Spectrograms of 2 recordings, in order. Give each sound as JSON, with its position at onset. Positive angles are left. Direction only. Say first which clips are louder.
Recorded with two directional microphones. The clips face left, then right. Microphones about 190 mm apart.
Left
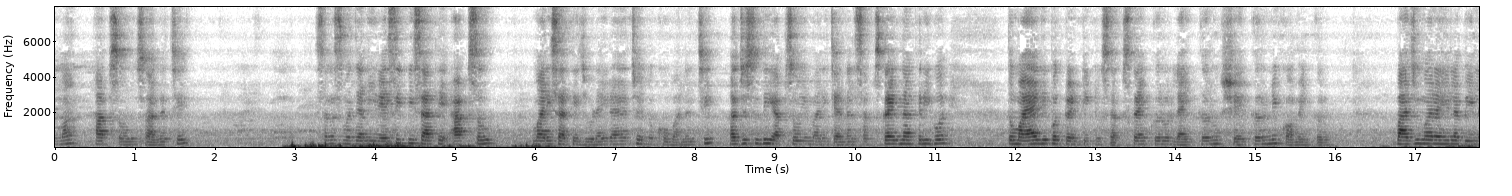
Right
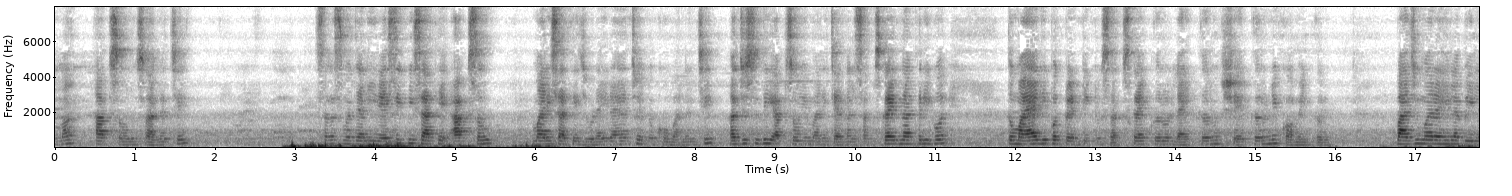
{"t": 0.1, "sound": "speech", "louder": "even", "side_deg": 5}
{"t": 3.4, "sound": "speech", "louder": "even", "side_deg": 5}
{"t": 16.7, "sound": "speech", "louder": "even", "side_deg": 5}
